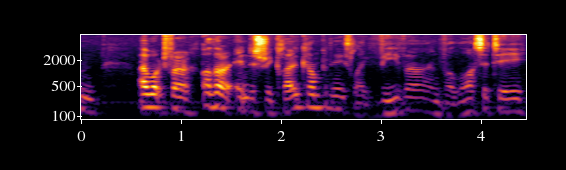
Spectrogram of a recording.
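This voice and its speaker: With a Scottish accent, a man speaks in a somewhat breathy voice with ordinary pitch variation and audible room echo. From Scotland. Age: 50s. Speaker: tech company CEO. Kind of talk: podcast interview. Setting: studio.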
